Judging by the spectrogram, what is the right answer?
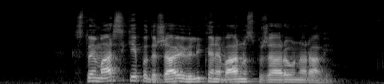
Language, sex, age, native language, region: Slovenian, male, 12-17, Slovenian, Central Slovenia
